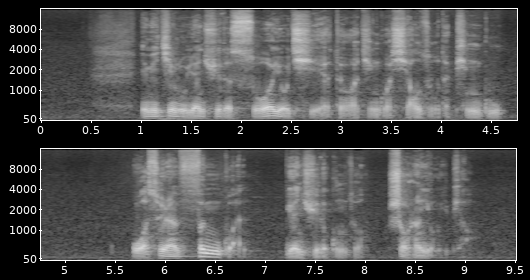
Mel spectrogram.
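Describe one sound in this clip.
A middle-aged man talks calmly close by.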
